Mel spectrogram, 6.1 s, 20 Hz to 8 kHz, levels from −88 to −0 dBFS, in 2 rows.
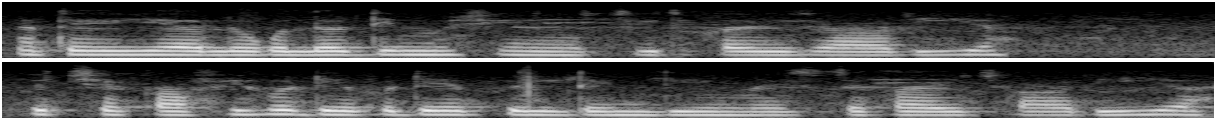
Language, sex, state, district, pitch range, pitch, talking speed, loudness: Punjabi, female, Punjab, Kapurthala, 190-205 Hz, 195 Hz, 210 wpm, -16 LUFS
